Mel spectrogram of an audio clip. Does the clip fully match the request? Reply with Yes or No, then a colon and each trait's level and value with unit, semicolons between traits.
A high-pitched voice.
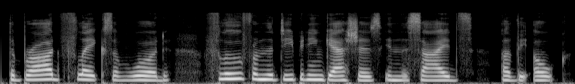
Yes: high, 205 Hz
